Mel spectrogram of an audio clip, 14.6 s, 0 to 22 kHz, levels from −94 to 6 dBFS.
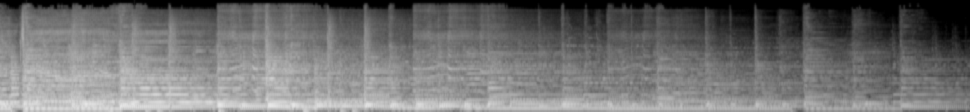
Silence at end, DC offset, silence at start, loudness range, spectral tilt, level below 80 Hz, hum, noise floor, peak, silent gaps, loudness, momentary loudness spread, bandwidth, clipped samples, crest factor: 0.3 s; under 0.1%; 0 s; 18 LU; -5.5 dB/octave; -36 dBFS; none; -38 dBFS; 0 dBFS; none; -14 LUFS; 21 LU; 18 kHz; under 0.1%; 14 dB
